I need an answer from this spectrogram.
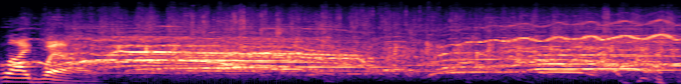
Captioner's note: cheering, applause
